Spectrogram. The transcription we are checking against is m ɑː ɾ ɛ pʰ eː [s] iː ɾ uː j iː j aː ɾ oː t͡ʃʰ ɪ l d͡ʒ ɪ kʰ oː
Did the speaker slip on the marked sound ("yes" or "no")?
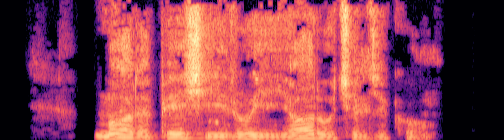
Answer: yes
